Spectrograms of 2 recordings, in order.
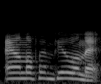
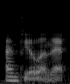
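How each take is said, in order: First: High-pitched wavering quote; unsure. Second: Softer, settled quote; won over. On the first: Reader reenacting her swing back on the book, unsure. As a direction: lift the voice into doubt. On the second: Reader reenacting her final verdict on the book, won over. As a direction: let it land quietly, decided. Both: Retold or imitated. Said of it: "kind of a roller coaster".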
